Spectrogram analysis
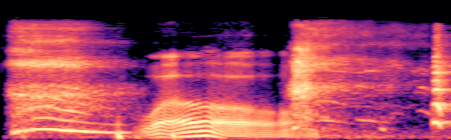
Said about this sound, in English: Whoa. I gasped.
